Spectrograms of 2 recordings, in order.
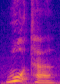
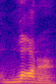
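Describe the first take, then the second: First: It has a clear T and no final R. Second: It has a soft T and a final R. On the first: "영국인들은 이렇게 얘기해요" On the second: "미국식으로 T를 부드럽게"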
